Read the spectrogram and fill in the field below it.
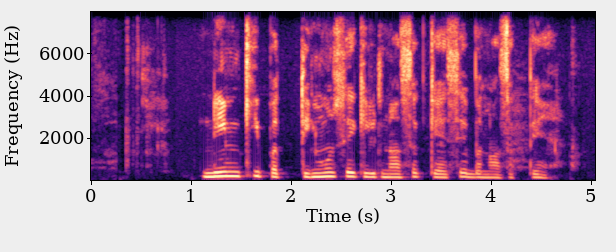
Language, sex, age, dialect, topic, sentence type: Hindi, male, 51-55, Kanauji Braj Bhasha, agriculture, question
